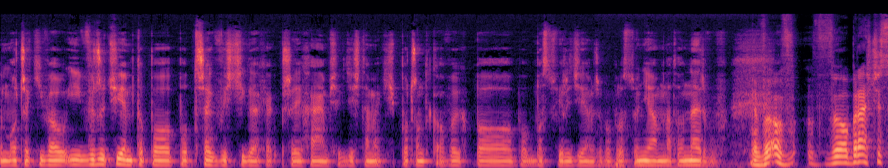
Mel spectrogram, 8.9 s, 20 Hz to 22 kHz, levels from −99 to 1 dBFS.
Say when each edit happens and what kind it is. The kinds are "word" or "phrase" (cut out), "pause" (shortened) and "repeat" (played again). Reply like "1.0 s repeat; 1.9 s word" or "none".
none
